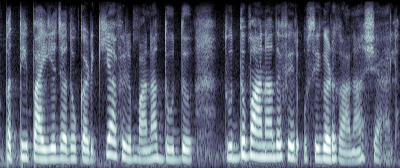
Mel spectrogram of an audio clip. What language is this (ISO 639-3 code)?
doi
